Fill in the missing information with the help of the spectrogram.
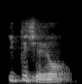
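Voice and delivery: ordinary talk, nothing marked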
